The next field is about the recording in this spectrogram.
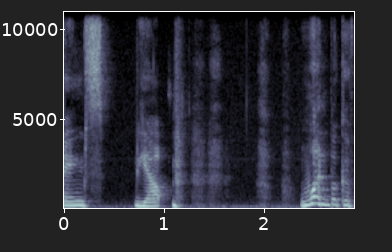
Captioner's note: laughs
